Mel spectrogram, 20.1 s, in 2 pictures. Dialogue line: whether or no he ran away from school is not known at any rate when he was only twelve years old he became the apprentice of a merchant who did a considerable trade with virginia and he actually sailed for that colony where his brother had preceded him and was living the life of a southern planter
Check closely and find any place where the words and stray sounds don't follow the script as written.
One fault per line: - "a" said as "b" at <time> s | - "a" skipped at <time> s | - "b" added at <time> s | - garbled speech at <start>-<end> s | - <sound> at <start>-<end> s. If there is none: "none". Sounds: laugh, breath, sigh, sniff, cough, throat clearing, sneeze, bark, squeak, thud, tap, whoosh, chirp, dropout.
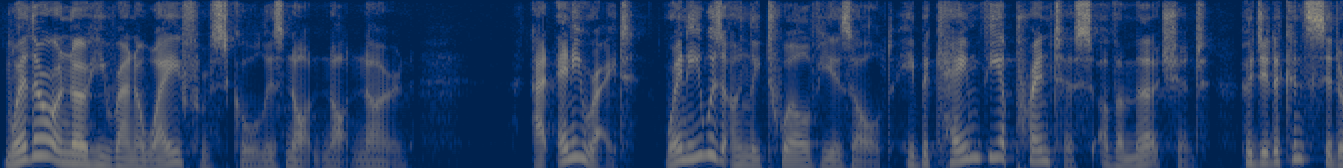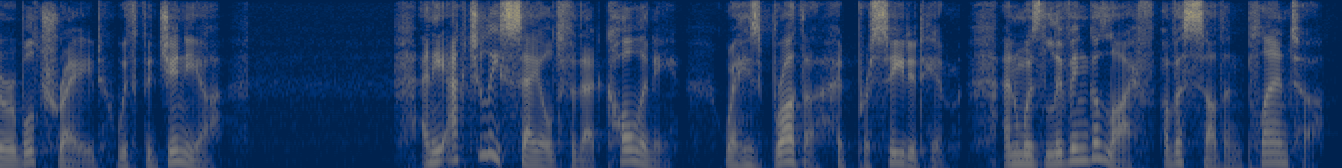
- "not" added at 2.4 s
